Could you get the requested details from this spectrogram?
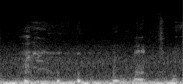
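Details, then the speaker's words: Foxbody Mustang with a hidden spare-tire subwoofer box and amps, engine running, everything reportedly well grounded: low steady hum with a soft throb about three times a second through the speakers; engine noise in the car audio, owner plans an inline noise filter. "actually have a lot of engine noise that's coming through this radio don't know what the problem with it is honestly everything is grounded great"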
